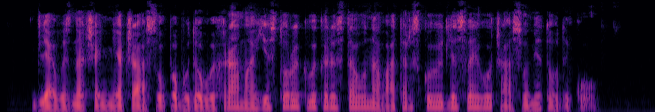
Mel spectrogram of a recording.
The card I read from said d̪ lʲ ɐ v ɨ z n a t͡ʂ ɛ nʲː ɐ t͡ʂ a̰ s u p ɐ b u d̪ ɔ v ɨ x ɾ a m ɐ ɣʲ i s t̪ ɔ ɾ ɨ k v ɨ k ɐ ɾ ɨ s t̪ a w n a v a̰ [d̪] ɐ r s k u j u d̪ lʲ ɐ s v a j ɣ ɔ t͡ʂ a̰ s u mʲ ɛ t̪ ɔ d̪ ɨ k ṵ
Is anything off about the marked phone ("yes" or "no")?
yes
